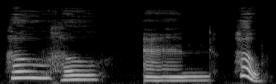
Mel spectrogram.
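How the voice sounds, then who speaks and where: A woman voicing a patient, playful cartoon dog father with a gentle, reasoning manner in a children's storybook. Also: mid-range voice, expressive, drawn-out words, no room sound, voice pushed up.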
